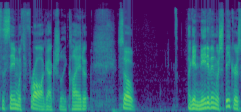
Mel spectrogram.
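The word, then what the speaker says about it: 帰る: If you say the word for go home, it's kaeru, kaeru, with the accent on the first mora, kind of the first beat of the word.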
